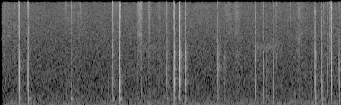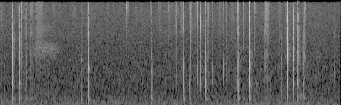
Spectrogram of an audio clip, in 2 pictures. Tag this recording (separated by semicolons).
buttons; remote; roku; tv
